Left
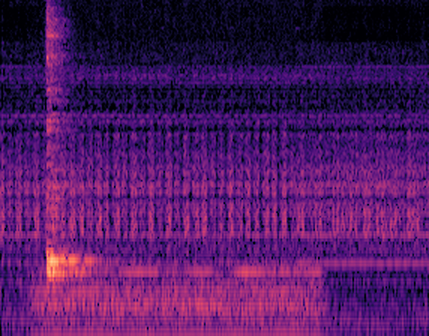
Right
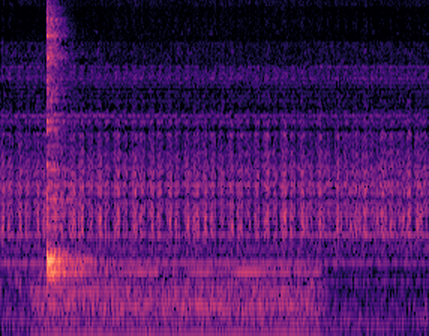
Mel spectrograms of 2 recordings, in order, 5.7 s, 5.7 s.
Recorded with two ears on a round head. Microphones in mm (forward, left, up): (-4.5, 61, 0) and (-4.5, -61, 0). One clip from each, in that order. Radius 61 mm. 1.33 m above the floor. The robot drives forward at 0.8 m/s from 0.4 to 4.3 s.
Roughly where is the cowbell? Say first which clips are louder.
Left 2 dB; right.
